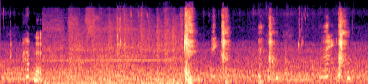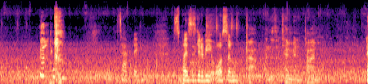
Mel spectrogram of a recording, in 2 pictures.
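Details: Girl with rapid twitch-like sneezes, mentioning bad allergies: several quick, small sneezes in a quiet room with faint background sounds; sneezing.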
